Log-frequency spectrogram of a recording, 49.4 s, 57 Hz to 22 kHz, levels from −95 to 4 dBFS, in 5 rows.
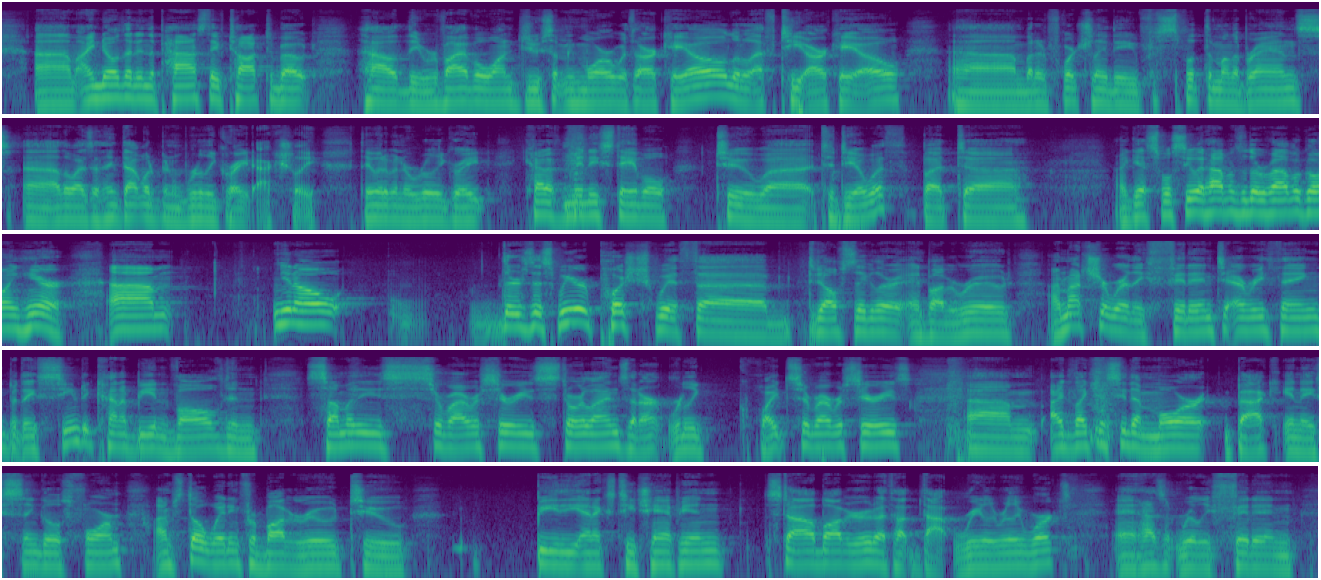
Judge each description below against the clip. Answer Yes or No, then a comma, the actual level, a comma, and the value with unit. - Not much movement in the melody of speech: No, average, 4.0 semitones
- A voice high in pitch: No, low, 115 Hz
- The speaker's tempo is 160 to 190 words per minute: Yes, average, 185 wpm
